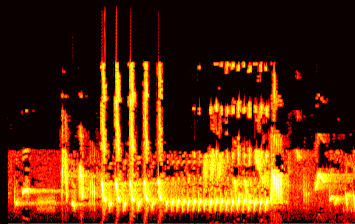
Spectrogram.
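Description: A bird singing: a short whistle, then a run of quick down-slurred notes, then a fast, even trill that stops abruptly.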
